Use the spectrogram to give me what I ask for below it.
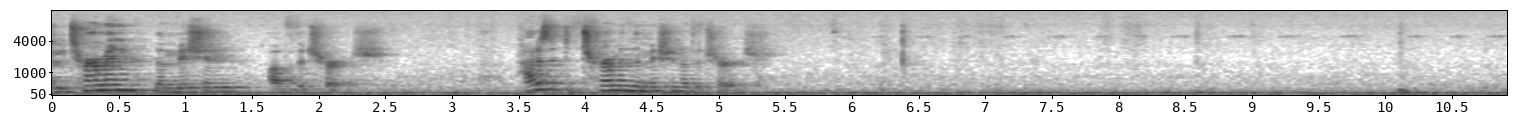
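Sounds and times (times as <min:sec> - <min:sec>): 
speech: 0:00.2 - 0:02.6, 0:03.5 - 0:05.4
crickets chirping in a steady high trill: 0:06.0 - 0:10.9.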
